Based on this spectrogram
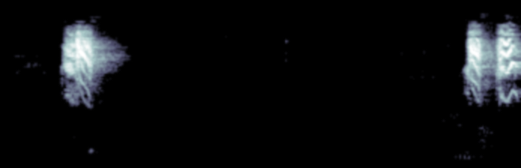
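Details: A female double-collared seedeater (papa-capim) gives high, thin chirps: one burst, a pause of about three seconds, then a quick double note. Breeders use this female call to excite males for song tournaments. No other sounds.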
